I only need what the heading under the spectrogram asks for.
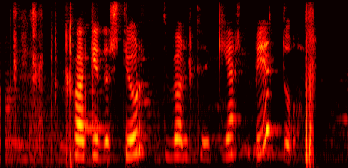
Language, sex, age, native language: Icelandic, male, 11, Icelandic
